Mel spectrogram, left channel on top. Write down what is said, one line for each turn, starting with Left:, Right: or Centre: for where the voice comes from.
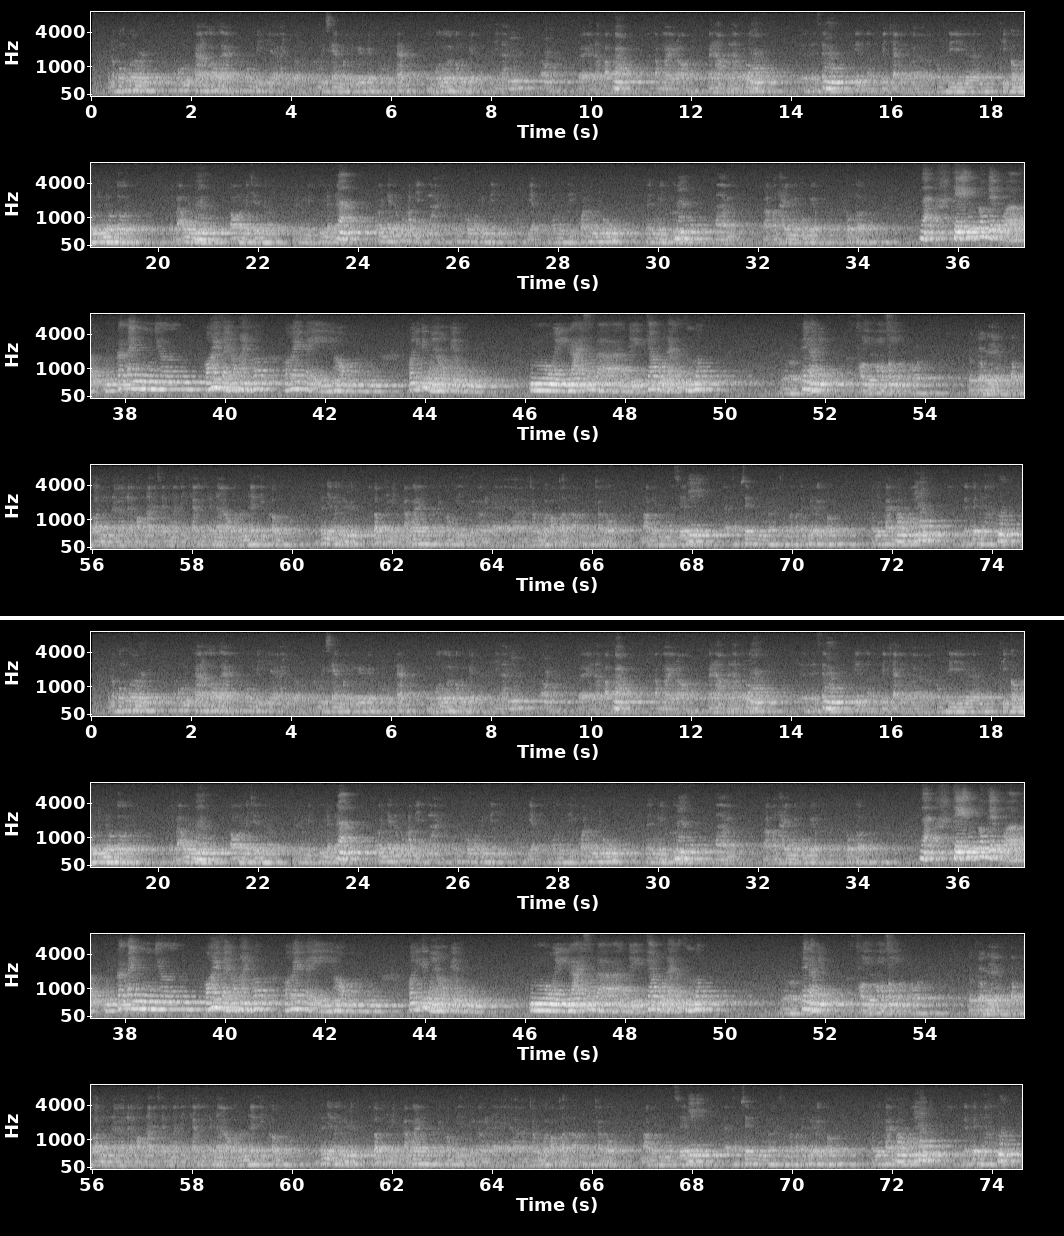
Left: thì nó cũng ờ,
Right: Vâng.
Left: nó cũng khá là rõ ràng nó không bị à, ảnh hưởng không bị xen bởi những cái việc của người khác Nhưng mỗi người có một việc thì làm
Right: Vâng.
Left: đúng đó
Right: Vâng.
Left: về làm báo
Right: Dạ.
Left: cáo ờ, trong ngày đó ngày nào cũng phải làm một cái báo
Right: Vâng.
Left: cáo để, để xem
Right: Vâng.
Left: biết là tình trạng ờ, công ty ờ, thi công các thứ đến đâu rồi để báo lên
Right: Vâng.
Left: mấy to hơn ở trên nữa nên là mình cứ đều đều
Right: Vâng.
Left: nhưng anh thấy nó cũng lặp đi lặp lại đấy nó cũng không có cái gì đặc biệt không có cái gì quá hứng thú nên mình cứ
Right: Vâng.
Left: làm và hoàn thành được công việc là tốt rồi
Right: Dạ, thế công việc của ừ, các anh ờ, có hay phải họp hành không? Có hay phải họp ừm, có những cái buổi họp kiểu ừ, ngồi lại xong là để trao đổi lại các thứ không?
Left: Ờ, cũng
Right: Hay
Left: họp
Right: là mình cứ
Left: cũng
Right: chỉ
Left: họp nhưng mà họp
Right: chỉ
Left: hàng tuần thôi thường thường thì
Right: dạ
Left: sau một tuần à, lại họp lại xem là tình trạng như thế nào có vấn đề gì không tất nhiên là Ừ.
Right: vâng.
Left: nếu cái gấp thì mình phải báo ngay còn nếu không thì thường thường là để ờ, trong cái buổi họp tuần đó mình trao đổi báo lên ờ, sếp
Right: Thế
Left: thì sẽ sắp xếp ừ, xem nó có giải quyết được hay không có những cái báo
Right: vâng,
Left: hoài
Right: nghĩa là
Left: thì không giải quyết được <laughs>
Right: một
